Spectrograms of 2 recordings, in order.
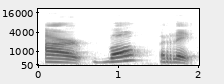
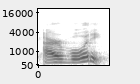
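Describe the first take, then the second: First: Arvore in three separate loud beats, ar, vo, re; split into syllables. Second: Said in the usual way. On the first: Shown as a demonstration. Teacher dividing the word to count syllables, separated arvore. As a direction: chop arvore apart, each syllable given its own force. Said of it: "e dividir". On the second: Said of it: "tem três sílabas".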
